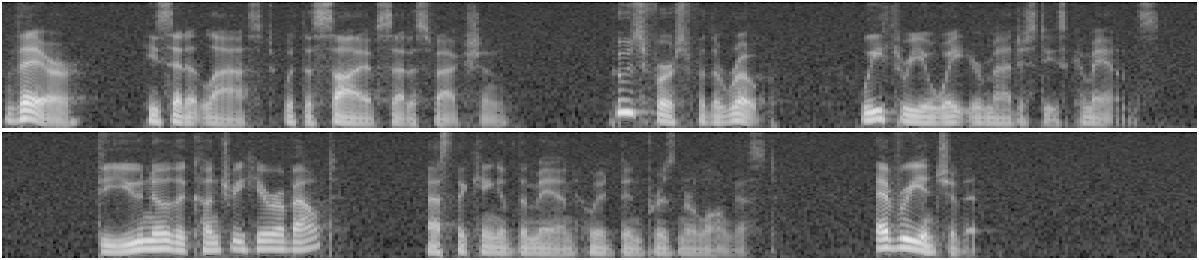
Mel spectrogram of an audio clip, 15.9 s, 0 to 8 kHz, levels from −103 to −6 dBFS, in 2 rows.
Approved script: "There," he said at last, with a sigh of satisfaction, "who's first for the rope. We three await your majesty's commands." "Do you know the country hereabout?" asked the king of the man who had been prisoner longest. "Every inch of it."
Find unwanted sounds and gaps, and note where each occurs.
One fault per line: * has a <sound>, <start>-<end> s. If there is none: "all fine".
all fine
